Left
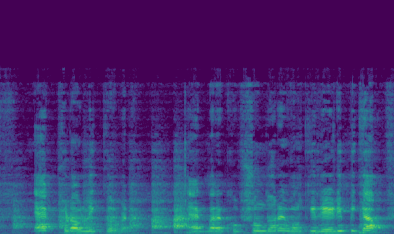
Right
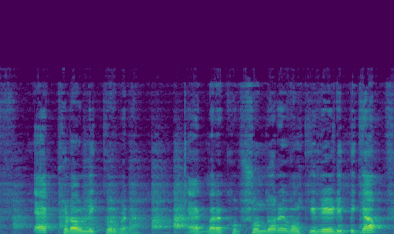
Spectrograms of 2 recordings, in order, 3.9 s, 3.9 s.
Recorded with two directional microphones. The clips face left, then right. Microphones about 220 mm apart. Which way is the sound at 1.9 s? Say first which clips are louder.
Right 5 dB; 50° right (ahead or behind).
